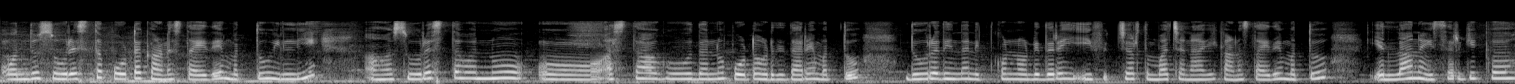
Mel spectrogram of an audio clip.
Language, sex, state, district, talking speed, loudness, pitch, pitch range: Kannada, female, Karnataka, Belgaum, 110 wpm, -14 LUFS, 245 Hz, 230-270 Hz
